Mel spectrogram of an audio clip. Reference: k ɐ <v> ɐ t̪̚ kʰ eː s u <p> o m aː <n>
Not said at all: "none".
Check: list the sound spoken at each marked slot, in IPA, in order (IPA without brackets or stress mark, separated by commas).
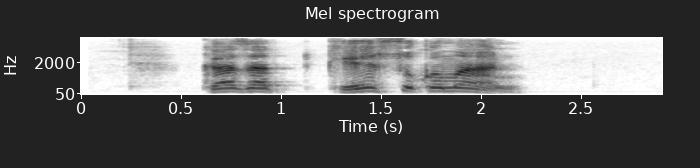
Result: z, k, n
